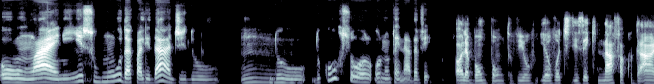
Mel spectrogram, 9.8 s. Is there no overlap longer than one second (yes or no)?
yes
